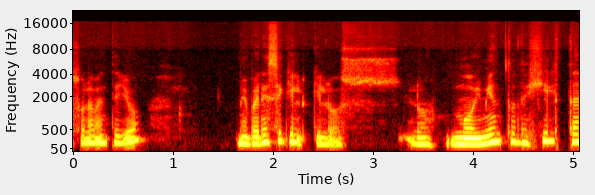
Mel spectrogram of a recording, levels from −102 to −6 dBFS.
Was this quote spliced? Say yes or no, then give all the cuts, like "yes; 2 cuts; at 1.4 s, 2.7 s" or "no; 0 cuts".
no; 0 cuts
